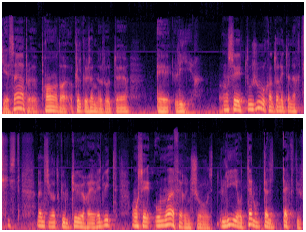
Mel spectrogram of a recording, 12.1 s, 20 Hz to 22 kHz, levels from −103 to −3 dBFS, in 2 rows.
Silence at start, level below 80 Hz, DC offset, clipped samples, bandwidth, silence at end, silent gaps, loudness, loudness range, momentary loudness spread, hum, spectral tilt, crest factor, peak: 0 s; -44 dBFS; under 0.1%; under 0.1%; 13.5 kHz; 0 s; none; -28 LUFS; 3 LU; 11 LU; none; -8 dB/octave; 18 dB; -10 dBFS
